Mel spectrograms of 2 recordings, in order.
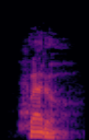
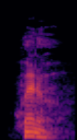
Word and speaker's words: huero: Bitter is huero, huero. Notice the h sound at the beginning, h, as in wheel, work.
